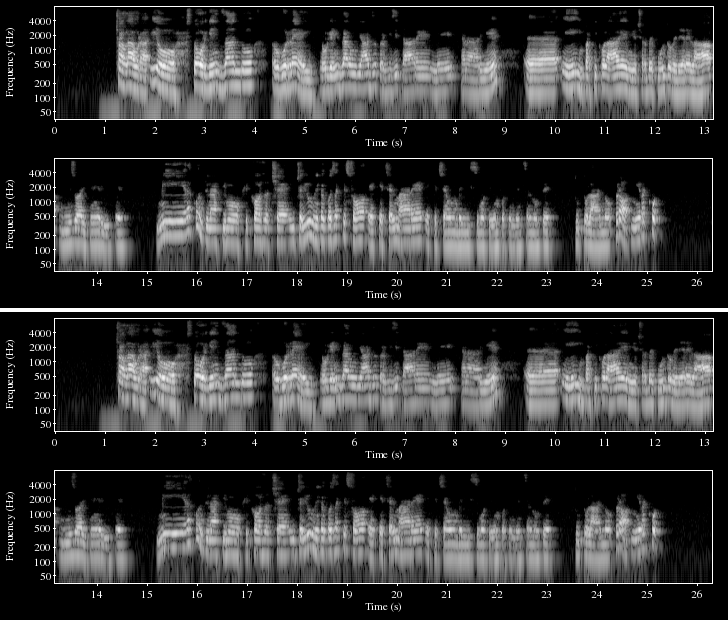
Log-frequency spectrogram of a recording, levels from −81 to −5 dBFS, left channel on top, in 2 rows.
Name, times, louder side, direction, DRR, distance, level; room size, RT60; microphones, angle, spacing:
voice 1, 1.2-8.9 9.4-14.5 15.2-23.1 23.6-25.2, left 3 dB, 55° left, 0.4 m, -23 dB
3.8 x 2.3 x 3.9 m
head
